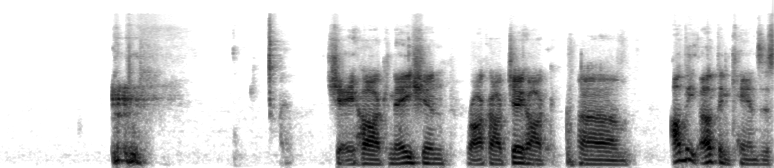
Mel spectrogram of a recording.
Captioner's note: clears throat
